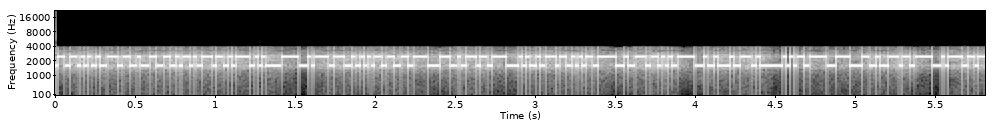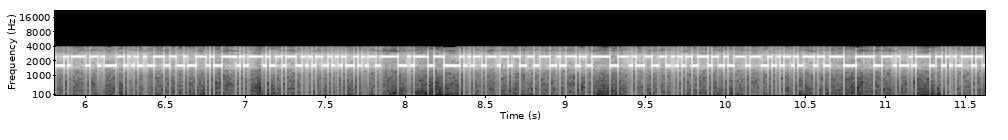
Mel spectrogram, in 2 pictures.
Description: RTTY, about 45.45 baud. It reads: RAPID EXTENSION OF START-STOP TELEGRAPH SYSTEMS IN THIS AND OTHER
